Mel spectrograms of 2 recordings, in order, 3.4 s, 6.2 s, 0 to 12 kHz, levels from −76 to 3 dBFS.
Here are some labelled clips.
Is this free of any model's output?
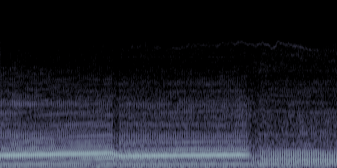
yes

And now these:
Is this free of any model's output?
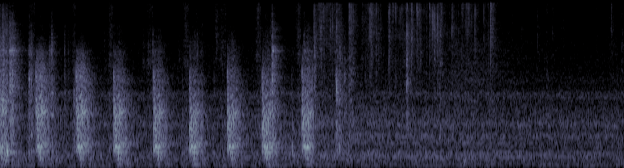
yes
